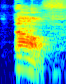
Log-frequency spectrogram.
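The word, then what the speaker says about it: tough: দেখো তারপরে কি আছে টাফ টি ও ইউ জি H right দেখো এখানে কিন্তু ও ইউ জি এইচ কিন্তু কি সাউন্ড করছে আফ রাইট আর এই যে টি টা থাকার কারণে এটা হলো ট তাহলে এটা কি আসবে টাফ এরকম সাউন্ড করবে এই যে ও টা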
